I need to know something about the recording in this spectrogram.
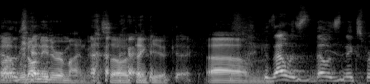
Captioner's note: laughs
